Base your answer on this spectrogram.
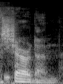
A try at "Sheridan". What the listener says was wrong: Oh, I would have said it with more of a C or a K sound.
